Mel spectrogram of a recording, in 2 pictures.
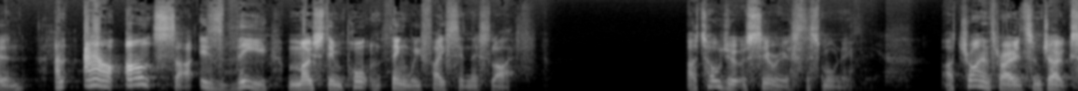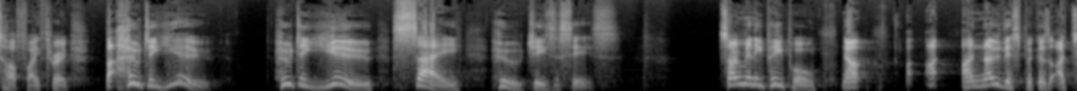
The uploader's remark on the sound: This talk was given at Hope Church Sevenoaks on Sunday December 1st 2019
